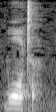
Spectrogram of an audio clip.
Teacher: The vowel sound before the t is stressed, or, but the vowel sound following it is not, water. This means that in Cockney you can replace the t sound with a glottal stop.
